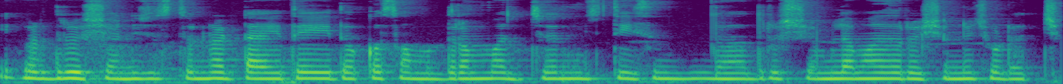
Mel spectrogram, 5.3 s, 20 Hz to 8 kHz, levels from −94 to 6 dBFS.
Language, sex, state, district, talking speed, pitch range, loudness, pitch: Telugu, female, Andhra Pradesh, Krishna, 135 wpm, 210-220 Hz, -15 LUFS, 215 Hz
